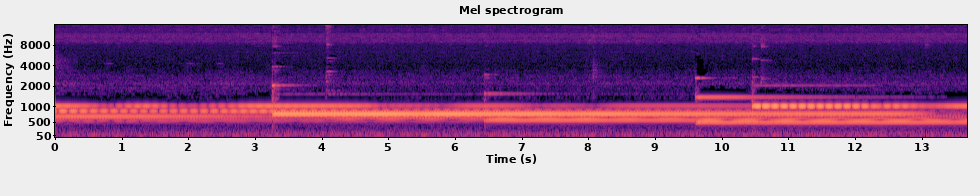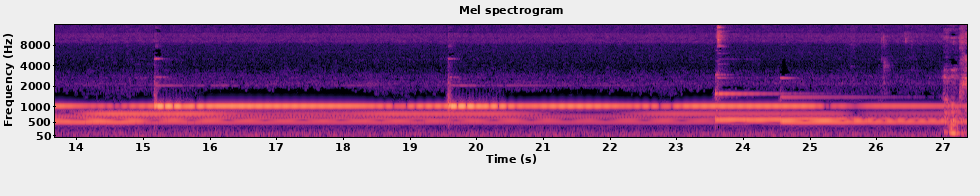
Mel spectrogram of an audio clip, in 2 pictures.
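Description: Quartz crystal singing bowls struck one after another with a mallet, about eight strikes, each giving a pure tone that rings on for many seconds. The tones overlap into a layered chord with a slow wavering pulse.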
